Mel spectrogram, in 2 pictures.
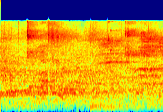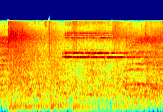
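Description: Echoing voices of players and spectators in a large sports hall during a volleyball match, with occasional ball bounces. Near the end a steady high whistle tone sounds for about a second.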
